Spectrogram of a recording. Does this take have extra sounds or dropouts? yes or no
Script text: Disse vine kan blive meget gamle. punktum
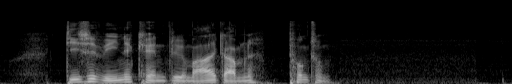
no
